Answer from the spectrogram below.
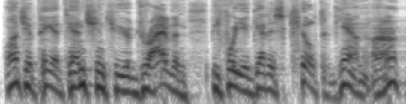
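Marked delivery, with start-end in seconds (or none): none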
